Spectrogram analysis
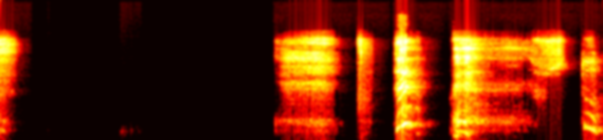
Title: attack of the sneezes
